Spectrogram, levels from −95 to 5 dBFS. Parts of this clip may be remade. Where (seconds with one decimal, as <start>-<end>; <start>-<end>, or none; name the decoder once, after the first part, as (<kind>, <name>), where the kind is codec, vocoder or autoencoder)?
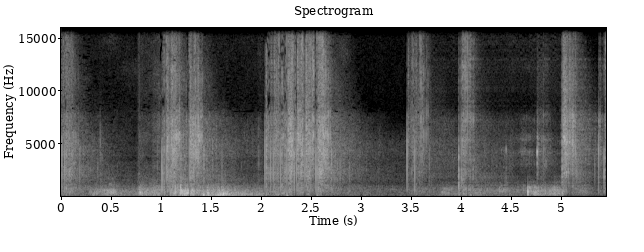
3.7-5.5 (codec, SNAC)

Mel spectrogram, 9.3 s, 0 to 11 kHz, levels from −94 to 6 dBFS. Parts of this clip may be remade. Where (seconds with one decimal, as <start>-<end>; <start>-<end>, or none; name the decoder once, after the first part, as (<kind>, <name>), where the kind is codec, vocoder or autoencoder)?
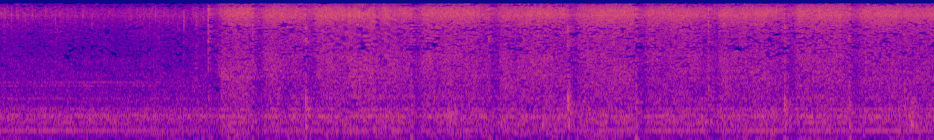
3.3-4.0 (vocoder, Vocos)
